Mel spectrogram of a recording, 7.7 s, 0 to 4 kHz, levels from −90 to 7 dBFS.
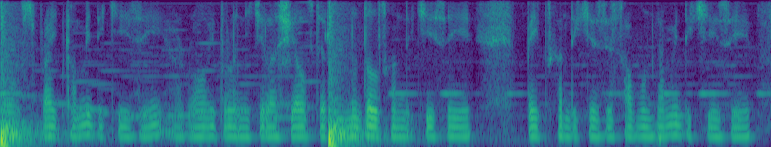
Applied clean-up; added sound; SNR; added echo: none; Bass drum; -2 dB; none.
